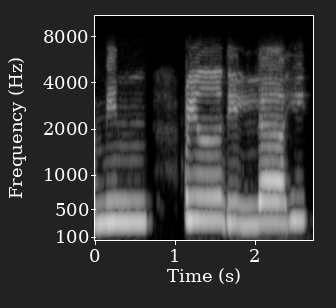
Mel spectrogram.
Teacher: نون ساکن کی آواز کو ہم ظاہر کریں گے اور نہ ہی ہلائیں. · عین کو وسطی لیکن تھوڑا سا ادا کریں. نون ساکن کی آواز کو ہم یہاں چھپا دیں گے، اخفا ہو رہا ہے. دال کو ہم نے لام کے ساتھ ملا دینا، حمزۃ الوصل ہمارا ڈراپ ہو جائے گا.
